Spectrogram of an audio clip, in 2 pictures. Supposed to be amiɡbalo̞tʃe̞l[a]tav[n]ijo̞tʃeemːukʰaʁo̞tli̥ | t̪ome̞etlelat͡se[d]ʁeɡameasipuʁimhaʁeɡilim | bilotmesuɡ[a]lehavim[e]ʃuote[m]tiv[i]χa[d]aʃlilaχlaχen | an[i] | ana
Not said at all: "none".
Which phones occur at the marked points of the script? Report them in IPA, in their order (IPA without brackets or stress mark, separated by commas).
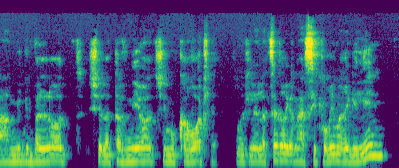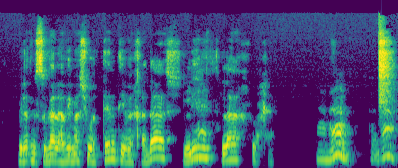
a, n, t, a, a, n, e, d, a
